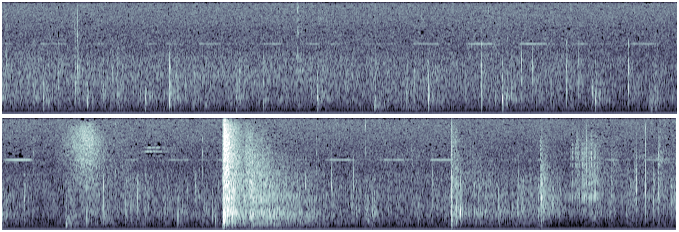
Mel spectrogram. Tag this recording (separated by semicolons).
ambience; bang; boom; firework; fireworks; fireworks-night; guy-fawkes-night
